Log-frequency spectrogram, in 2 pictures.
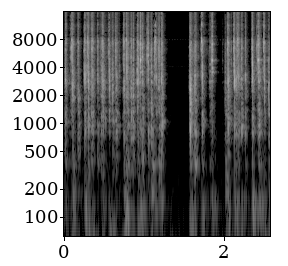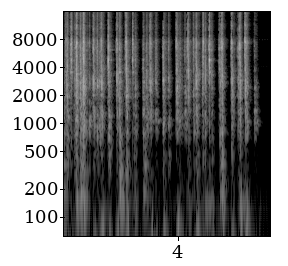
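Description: Fingertips with short painted nails type fast on a full-size Razer mechanical keyboard with green clicky switches and pink-blue PBT plastic keycaps. A continuous stream of bright, sharp clicks with short pauses, one near 1.3 seconds and another just before the end.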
